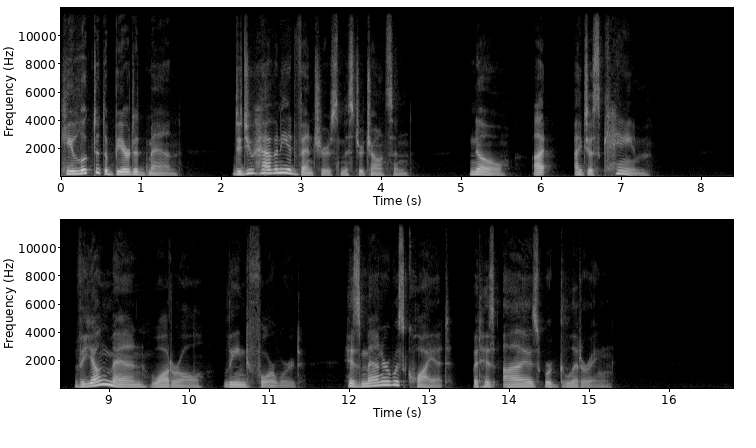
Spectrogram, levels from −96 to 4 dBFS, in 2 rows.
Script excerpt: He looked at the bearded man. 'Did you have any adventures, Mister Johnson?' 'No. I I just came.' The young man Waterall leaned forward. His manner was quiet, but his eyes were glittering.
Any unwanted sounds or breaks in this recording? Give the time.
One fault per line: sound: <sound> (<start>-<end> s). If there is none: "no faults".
no faults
